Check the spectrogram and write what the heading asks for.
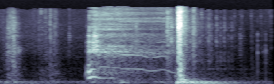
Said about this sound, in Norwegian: Der uh, smelta han i døra.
